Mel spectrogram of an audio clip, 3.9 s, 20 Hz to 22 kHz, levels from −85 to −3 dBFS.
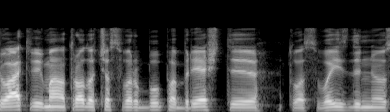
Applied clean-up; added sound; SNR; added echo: none; none; none; none.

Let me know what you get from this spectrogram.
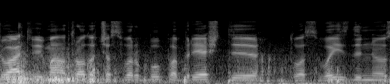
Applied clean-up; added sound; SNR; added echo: none; Thunder; -1 dB; none.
